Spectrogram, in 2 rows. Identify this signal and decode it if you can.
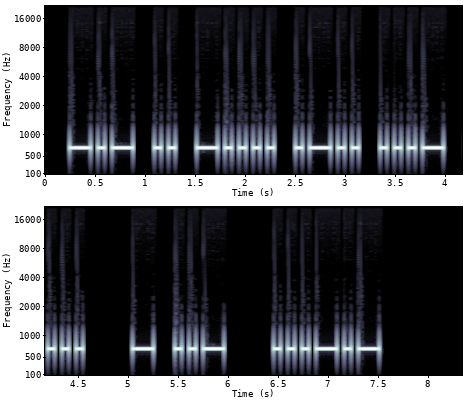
Morse code, heard as a keyed tone, about 17 wpm, 700 Hz. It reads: KI6LVS TU <SK>
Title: Practice QSO - Exchange 4 - Ending - 17wpm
